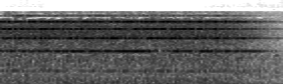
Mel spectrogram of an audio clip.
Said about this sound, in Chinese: 好了，打铃了，快去上课吧。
